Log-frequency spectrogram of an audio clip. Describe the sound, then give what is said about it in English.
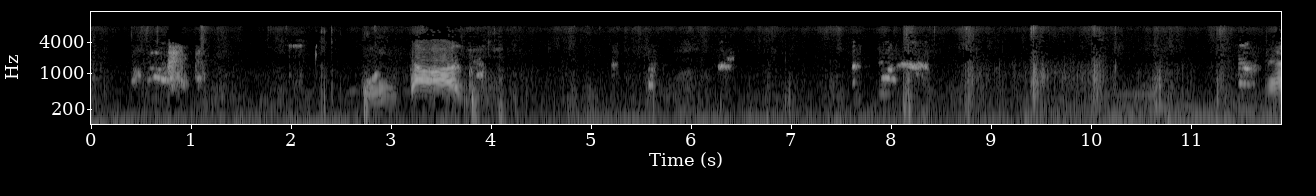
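Steady footsteps crunch along outdoors at a walking pace as a person continues a walk without a dog, while chickens cluck and call intermittently in the background. “I will continue the walk without the dog.”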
